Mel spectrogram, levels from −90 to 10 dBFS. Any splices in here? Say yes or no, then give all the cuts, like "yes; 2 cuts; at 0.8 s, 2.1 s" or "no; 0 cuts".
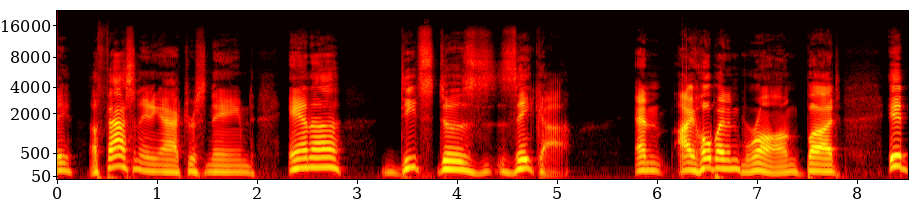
yes; 1 cut; at 6.8 s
